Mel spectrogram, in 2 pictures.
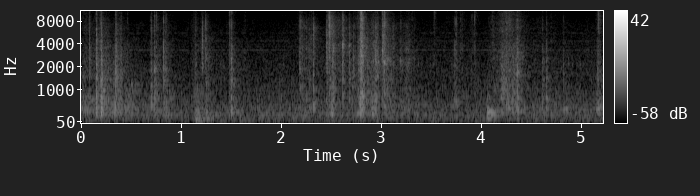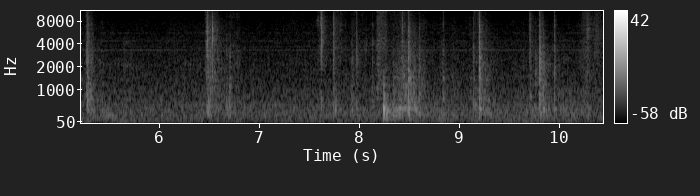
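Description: Rubber bands being stretched and snapped around a bundled damp cotton shirt, with rustling from a plastic zip bag of bands: irregular sharp snaps and clicks, about a dozen.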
